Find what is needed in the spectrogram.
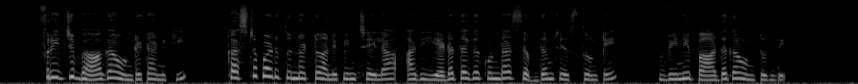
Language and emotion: Telugu, sad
